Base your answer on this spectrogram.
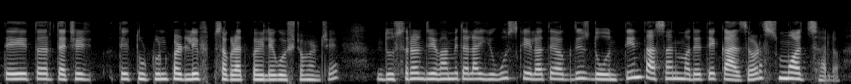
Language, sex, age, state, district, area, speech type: Marathi, female, 18-30, Maharashtra, Amravati, urban, spontaneous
